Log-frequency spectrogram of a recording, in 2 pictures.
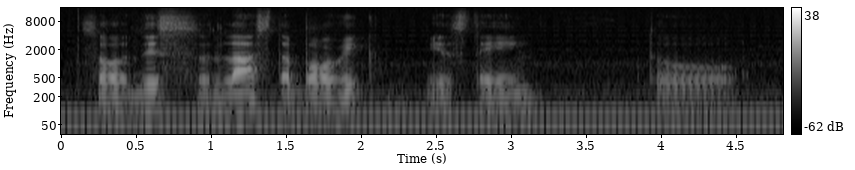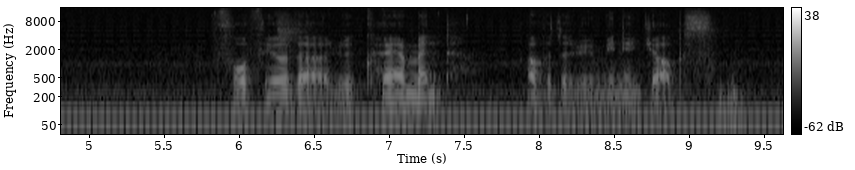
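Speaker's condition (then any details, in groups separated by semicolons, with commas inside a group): No condition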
